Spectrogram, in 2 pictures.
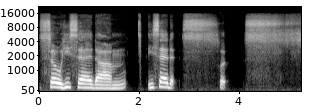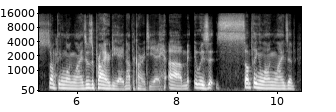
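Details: Stuttering in a 40-year-old man, real, who has stuttered since childhood and describes a strong stutter with blocks; spontaneous podcast interview speech.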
